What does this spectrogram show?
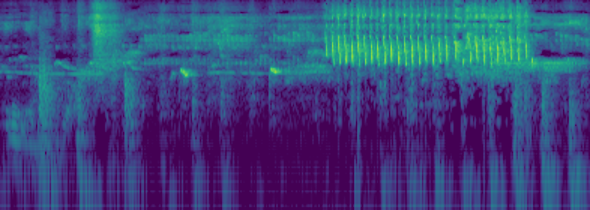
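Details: Ashy drongo, a prized tutor bird singing in the nembak cililin style with long bursts: scattered short whistled notes and clicks, then a fast, dense, buzzy rattling trill lasting about two and a half seconds before fading.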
